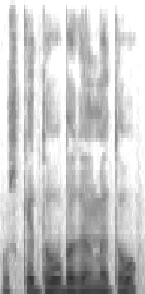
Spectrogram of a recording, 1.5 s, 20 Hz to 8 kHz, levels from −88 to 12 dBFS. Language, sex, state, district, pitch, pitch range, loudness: Hindi, male, Arunachal Pradesh, Lower Dibang Valley, 130 Hz, 125-155 Hz, -15 LUFS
